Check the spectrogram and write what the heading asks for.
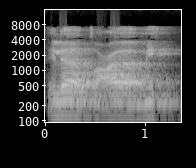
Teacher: حرکات لمبا ہے، وقفاً میم کو ہا سے ملا دیں گے، ہا ساکن ہو جائے گی اور اس میں ہمس ہوگا ، الی طعامہ، سانس جاری رکھے گی، کھڑی زیر ختم ہو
